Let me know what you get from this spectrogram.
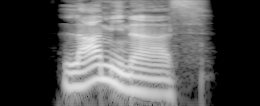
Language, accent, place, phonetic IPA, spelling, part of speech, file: German, Germany, Berlin, [ˈlaːminas], Laminas, noun, De-Laminas.ogg
- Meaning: plural of Lamina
